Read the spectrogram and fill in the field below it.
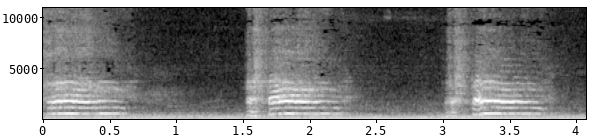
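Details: A Maine Coon cat gives three drawn-out, slightly wavering meows, each about half a second long, while getting a massage.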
